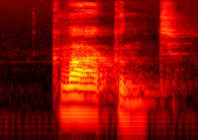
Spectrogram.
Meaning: present participle of kwaken
- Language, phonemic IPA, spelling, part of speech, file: Dutch, /ˈkwakənt/, kwakend, verb / adjective, Nl-kwakend.ogg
